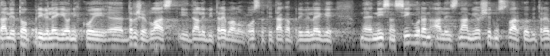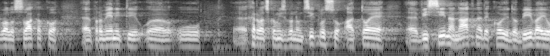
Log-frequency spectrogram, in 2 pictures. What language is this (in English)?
Croatian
